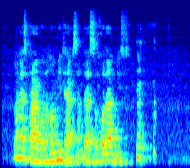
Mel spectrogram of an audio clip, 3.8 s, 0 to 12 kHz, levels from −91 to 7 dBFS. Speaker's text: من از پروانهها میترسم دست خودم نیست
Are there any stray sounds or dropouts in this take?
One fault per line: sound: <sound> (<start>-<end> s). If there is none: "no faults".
sound: laugh (2.7-3.1 s)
